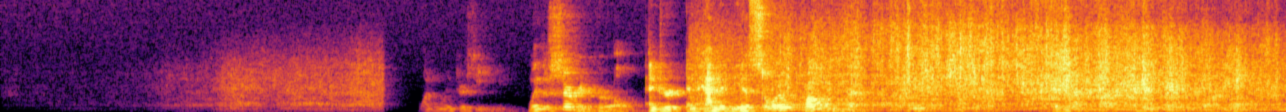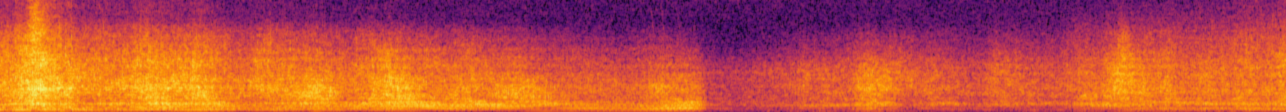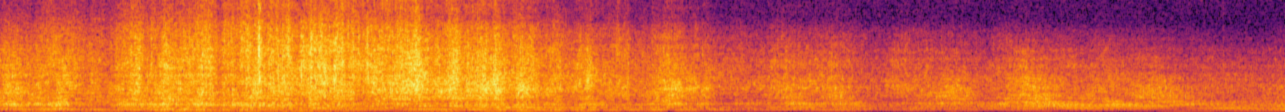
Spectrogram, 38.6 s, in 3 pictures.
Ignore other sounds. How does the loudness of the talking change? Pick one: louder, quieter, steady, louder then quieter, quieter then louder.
louder then quieter.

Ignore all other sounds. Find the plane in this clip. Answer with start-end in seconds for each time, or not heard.
0.1-3.9, 6.8-38.5.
